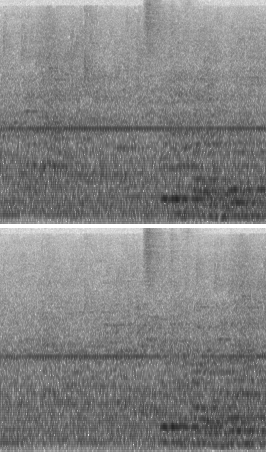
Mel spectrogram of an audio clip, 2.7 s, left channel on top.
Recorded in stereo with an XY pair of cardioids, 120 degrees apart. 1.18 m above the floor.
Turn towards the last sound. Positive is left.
turn(degrees=-30)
